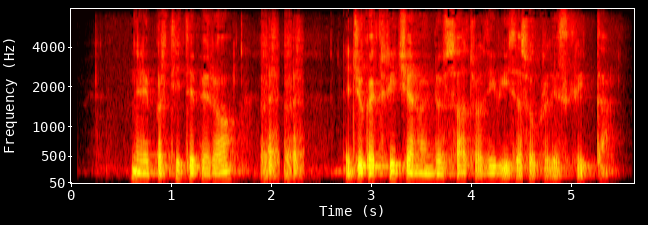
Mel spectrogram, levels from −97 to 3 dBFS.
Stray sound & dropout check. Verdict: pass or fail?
fail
